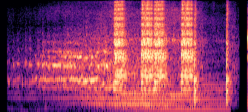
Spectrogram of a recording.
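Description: Car sound effect over a title card: a steady engine-like note fades in, joined about a second in by three quick tyre screeches.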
